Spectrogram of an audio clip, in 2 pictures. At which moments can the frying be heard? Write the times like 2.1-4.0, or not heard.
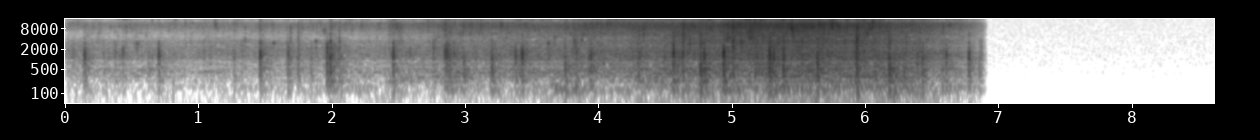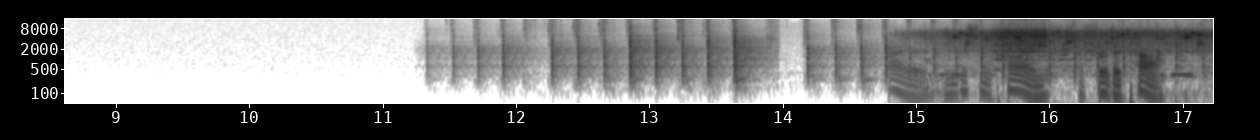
0.0-6.9, 14.8-17.1.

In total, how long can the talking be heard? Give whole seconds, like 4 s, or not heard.
2 s.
